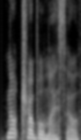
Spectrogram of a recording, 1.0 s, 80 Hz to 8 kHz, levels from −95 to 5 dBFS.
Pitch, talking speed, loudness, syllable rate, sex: 190 Hz, 175 wpm, -18 LUFS, 5.6 syllables/s, female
